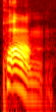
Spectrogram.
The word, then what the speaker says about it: qualm: 그래서 뭔가 생소한 단어가 여러분 qualm일 텐데요. L 발음 안 한다는 거 신경 쓰시고 qualm, 꺼리낌, 꺼림직함 외워두시면 되겠습니다.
